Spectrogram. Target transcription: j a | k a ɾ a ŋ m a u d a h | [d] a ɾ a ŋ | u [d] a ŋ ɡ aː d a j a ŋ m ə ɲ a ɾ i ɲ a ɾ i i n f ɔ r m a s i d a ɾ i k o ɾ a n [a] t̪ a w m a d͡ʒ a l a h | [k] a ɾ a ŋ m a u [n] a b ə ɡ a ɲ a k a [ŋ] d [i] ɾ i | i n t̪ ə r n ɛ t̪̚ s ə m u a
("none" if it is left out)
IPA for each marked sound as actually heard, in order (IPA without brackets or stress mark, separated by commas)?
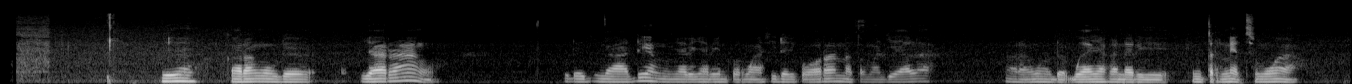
d͡ʒ, d, a, k, d, n, a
